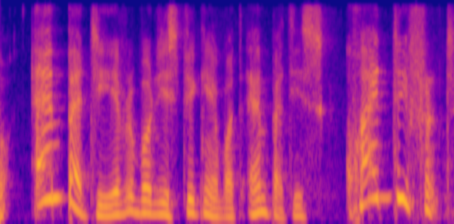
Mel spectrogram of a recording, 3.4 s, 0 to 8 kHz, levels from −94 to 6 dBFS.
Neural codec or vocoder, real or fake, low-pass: none; real; 7.2 kHz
